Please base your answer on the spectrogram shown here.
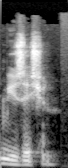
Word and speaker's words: musician: again that pronunciation musician we see the S makes a z sound with a vibration this is like in zebra musician not musician but Mew put the e sound before the U together U mu musician or this word technician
